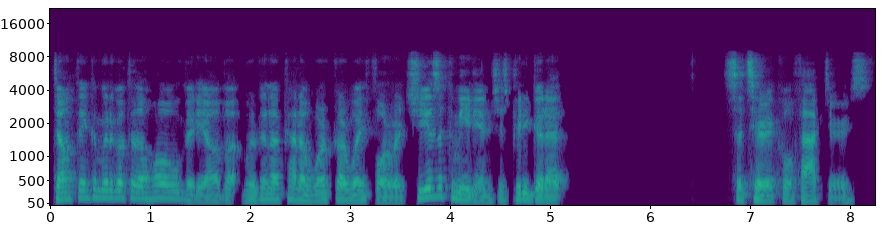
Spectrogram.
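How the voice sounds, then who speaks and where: A young man, raised speaking Bulgarian first, giving a slow, wordy commentary full of pauses as he reacts to a video. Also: fairly low pitch, lively intonation. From United States. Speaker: reaction streamer. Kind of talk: casual commentary.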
